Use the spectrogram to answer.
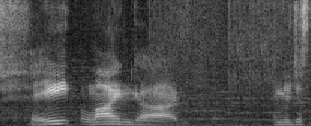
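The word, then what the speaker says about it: Fayt Leingod: It's not spelled like the way you'd want it to be. F-A-Y-T. F-A-Y-T. L-E-I-N-G-O-D, I believe. Yeah. But it's pronounced Fate Line God.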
